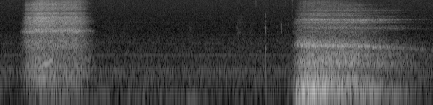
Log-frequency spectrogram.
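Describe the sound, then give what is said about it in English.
A deep breath taken in during a guided relaxation exercise, a soft airy inhale lasting under a second, then about three seconds of near silence while it is held, followed by a louder, longer exhale that trails away slowly. “So you're going to do a deep breath, hold it for a few seconds, and then we'll let it go.”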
